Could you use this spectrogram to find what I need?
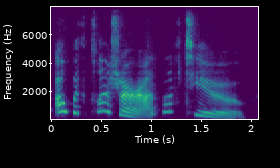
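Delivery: very high, gushing "Oh", then slow; delighted yes. Shown as a demonstration. Teacher acts a delighted acceptance, very high. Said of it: "means pleasure".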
